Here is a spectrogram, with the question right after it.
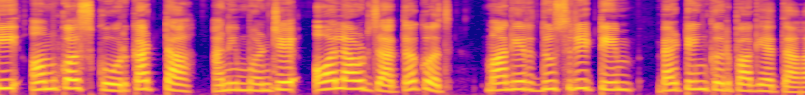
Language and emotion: Goan Konkani, neutral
